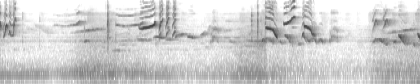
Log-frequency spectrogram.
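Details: Bahorok white-rumped shama performing from a single spot: clear whistled sweeps and loud upward-swooping notes in quick varied phrases, brief chatter, a short silence, then more whistled phrases over a faint low hum.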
